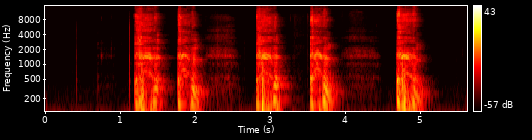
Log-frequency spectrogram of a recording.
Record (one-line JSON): {"cough_length": "5.6 s", "cough_amplitude": 12151, "cough_signal_mean_std_ratio": 0.43, "survey_phase": "alpha (2021-03-01 to 2021-08-12)", "age": "18-44", "gender": "Male", "wearing_mask": "No", "symptom_none": true, "smoker_status": "Current smoker (e-cigarettes or vapes only)", "respiratory_condition_asthma": false, "respiratory_condition_other": false, "recruitment_source": "REACT", "submission_delay": "2 days", "covid_test_result": "Negative", "covid_test_method": "RT-qPCR"}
